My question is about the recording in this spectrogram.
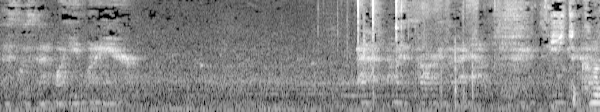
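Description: Near silence, with faint murmuring under the breath near the start and a few soft clicks and rustles from a paper sticker sheet being handled in the second half.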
